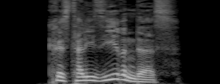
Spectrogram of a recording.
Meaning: strong/mixed nominative/accusative neuter singular of kristallisierend
- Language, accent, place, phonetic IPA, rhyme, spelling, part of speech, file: German, Germany, Berlin, [kʁɪstaliˈziːʁəndəs], -iːʁəndəs, kristallisierendes, adjective, De-kristallisierendes.ogg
